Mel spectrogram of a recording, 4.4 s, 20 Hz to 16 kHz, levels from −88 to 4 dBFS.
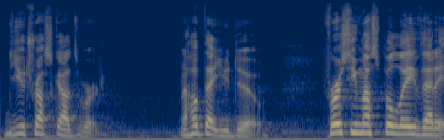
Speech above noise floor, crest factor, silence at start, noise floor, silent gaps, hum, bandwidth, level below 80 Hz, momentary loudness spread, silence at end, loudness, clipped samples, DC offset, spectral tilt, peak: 33 dB; 20 dB; 0.05 s; -66 dBFS; none; 60 Hz at -70 dBFS; 14.5 kHz; -74 dBFS; 15 LU; 0 s; -33 LUFS; under 0.1%; 0.4%; -4.5 dB/octave; -16 dBFS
